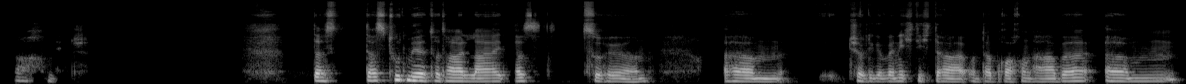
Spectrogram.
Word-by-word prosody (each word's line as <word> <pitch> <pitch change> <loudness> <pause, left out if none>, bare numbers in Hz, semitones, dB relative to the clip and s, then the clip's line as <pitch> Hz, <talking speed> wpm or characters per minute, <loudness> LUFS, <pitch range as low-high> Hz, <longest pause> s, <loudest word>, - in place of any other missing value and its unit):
Ach, - - -13
Mensch. - - -18 2.3
Das 170 0 +2 0.2
das 175 -1 +3
tut 205 +3 +4
mir 175 -3 +8
total 155 -2 +3
leid, 145 0 +1
das 155 0 -1 0.4
zu 150 -2 -1
hören. 140 -1 -2 0.7
Ähm, 140 -2 0 0.5
entschuldige, 140 -1 -3
wenn 145 0 0
ich 145 -2 -4
dich - - -9
da 140 -2 +1
unterbrochen 140 0 -4
habe, 145 +4 0
ähm. 150 +7 -2
145 Hz, 100 wpm, -26 LUFS, 140-155 Hz, 2.3 s, mir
